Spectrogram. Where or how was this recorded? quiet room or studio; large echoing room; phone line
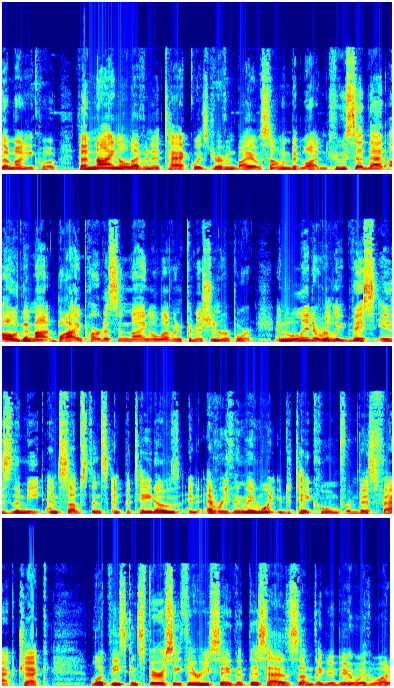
quiet room or studio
